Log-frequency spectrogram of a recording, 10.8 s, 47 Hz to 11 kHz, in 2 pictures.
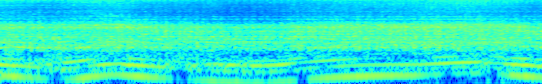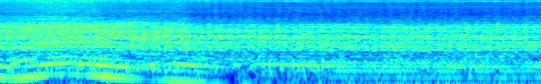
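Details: Toyota 2E engine (Corolla EE90) idling with a fast, fairly regular tick-knock about three per second; source uncertain, possibly valvetrain or connecting rod.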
